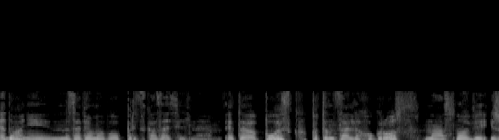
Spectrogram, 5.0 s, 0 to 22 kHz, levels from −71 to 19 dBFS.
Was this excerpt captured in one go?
yes; 0 cuts

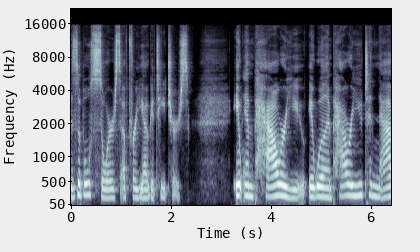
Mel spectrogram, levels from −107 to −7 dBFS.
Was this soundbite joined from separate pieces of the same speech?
yes; 2 cuts; at 1.2 s, 3.4 s

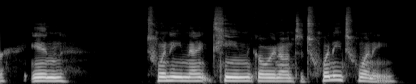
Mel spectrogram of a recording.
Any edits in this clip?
yes; 1 cut; at 1.2 s

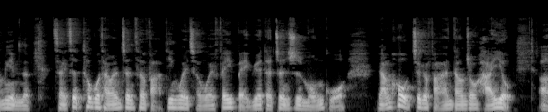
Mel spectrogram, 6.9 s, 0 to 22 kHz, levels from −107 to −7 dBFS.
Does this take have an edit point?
no; 0 cuts

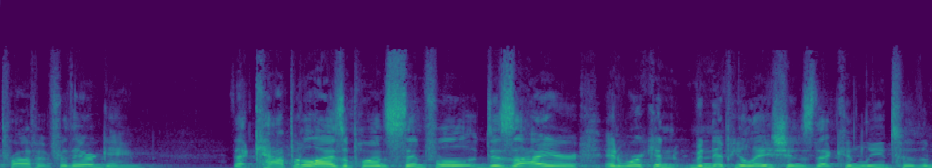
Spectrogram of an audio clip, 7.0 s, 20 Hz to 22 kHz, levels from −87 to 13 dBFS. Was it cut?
no; 0 cuts

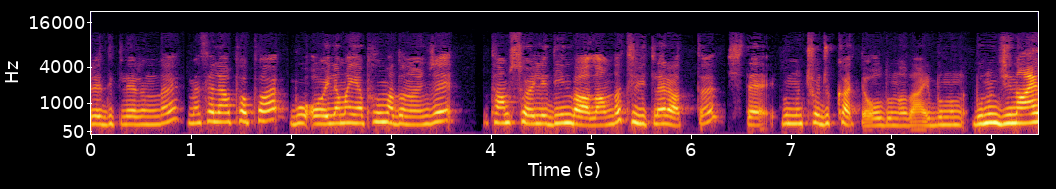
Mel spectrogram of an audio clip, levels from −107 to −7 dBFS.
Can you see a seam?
no; 0 cuts

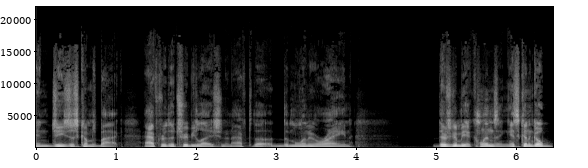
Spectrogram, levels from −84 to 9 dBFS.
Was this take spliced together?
no; 0 cuts

